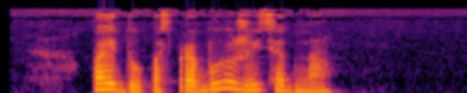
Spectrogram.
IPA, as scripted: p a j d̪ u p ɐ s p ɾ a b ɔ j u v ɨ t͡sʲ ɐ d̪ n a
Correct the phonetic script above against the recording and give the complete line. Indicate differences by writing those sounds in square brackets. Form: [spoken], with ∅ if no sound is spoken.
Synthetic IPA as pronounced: p a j d̪ u p ɐ s p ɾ a b [u] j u [ʐ] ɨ t͡sʲ [a] d̪ n a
